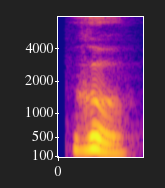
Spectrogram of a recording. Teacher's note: It's like a very soft, continuous, and loosely held G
